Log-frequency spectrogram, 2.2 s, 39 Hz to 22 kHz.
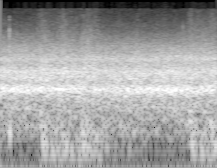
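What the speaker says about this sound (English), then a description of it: "the roof's just about stayed on, but the crowd level has gone up a notch or 10" A stadium crowd in an eFootball match roars in a dense, steady wash of cheering and shouts, loud and unbroken throughout.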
